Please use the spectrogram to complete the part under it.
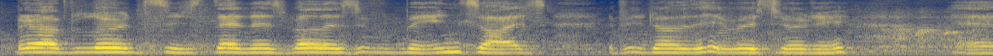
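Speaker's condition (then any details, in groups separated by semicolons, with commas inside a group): Acquired brain injury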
